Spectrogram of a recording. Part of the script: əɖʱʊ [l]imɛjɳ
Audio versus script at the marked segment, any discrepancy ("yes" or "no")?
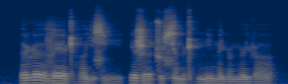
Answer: yes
